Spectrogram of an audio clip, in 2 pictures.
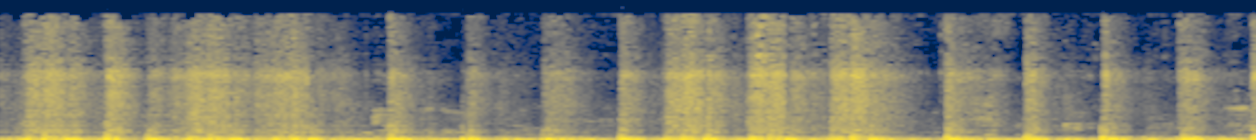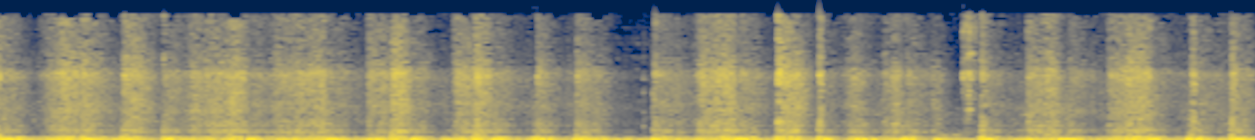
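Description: Marching band drumline playing continuously: snare drums and bass drums beating a dense cadence with rolls.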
